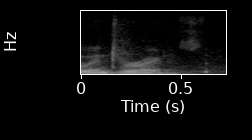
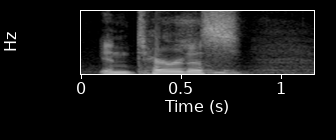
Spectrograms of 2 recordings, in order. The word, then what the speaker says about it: Interitus: Most people go Interitus. That's wrong. No, okay. So, Interitus.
